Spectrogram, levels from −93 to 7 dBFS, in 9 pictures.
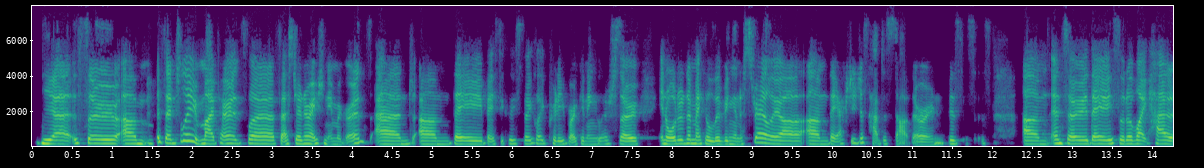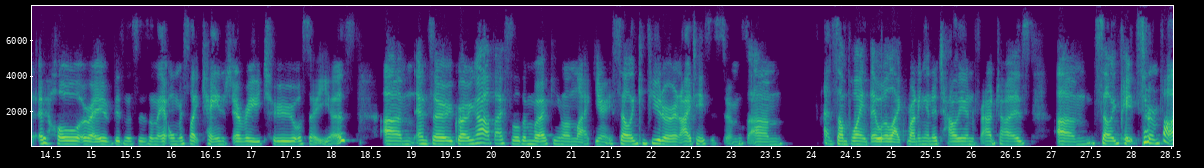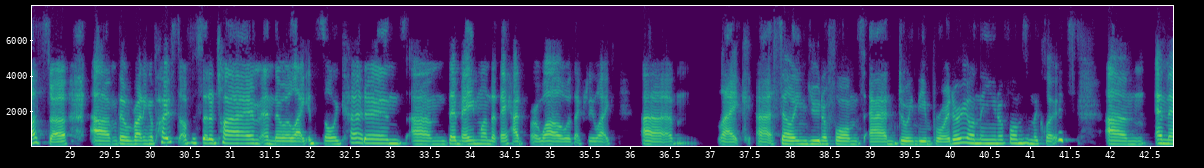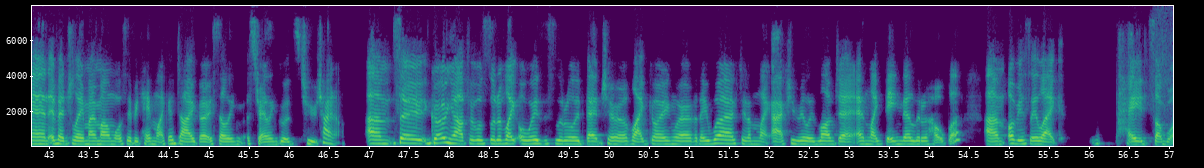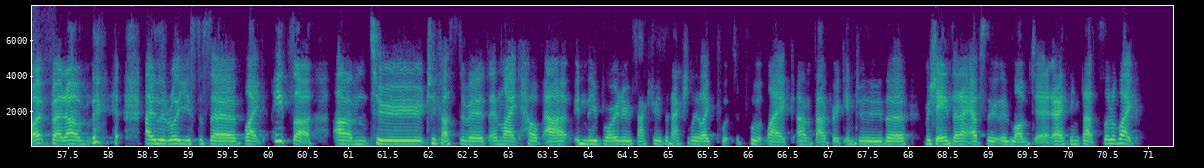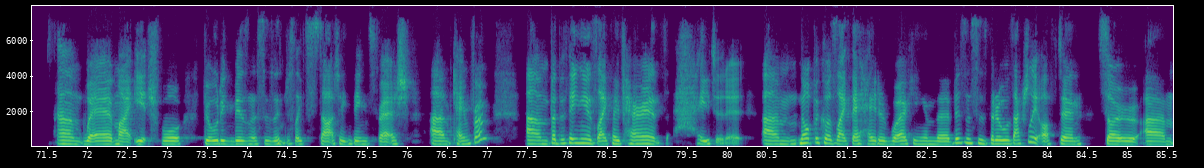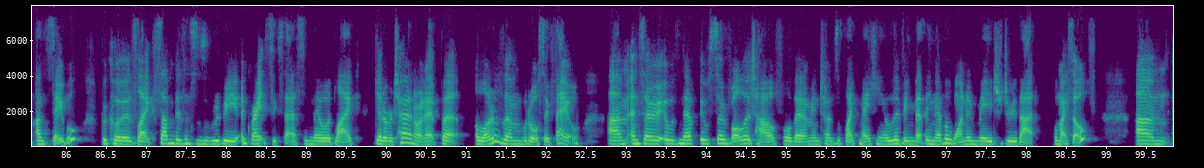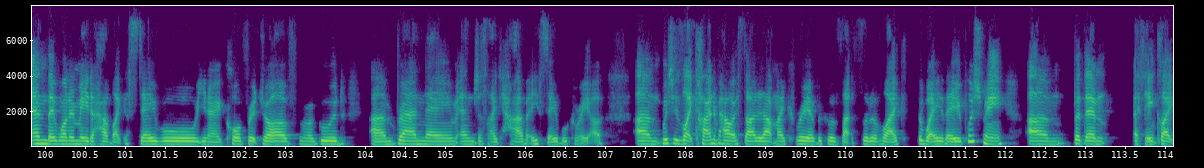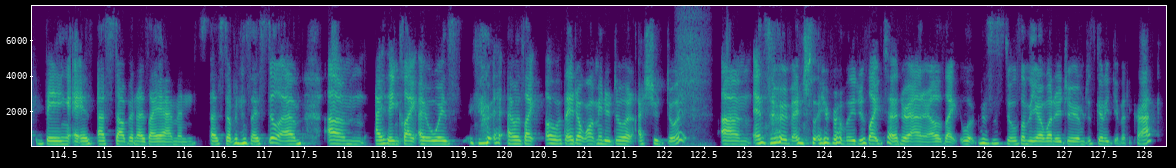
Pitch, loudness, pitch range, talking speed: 185 Hz, -17 LUFS, 175-210 Hz, 215 wpm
